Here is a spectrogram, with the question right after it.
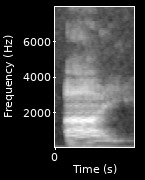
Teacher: starting with a, and then going forwards, gliding into I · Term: diphthongs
